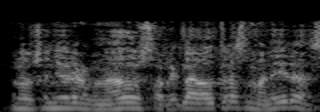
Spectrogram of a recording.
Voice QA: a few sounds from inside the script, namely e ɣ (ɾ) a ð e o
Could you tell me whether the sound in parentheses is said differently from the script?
yes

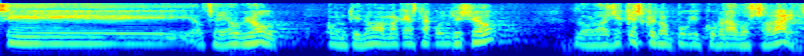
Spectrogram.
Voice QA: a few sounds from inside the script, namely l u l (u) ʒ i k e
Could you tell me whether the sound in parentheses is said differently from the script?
yes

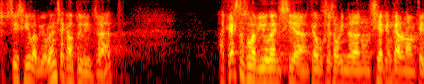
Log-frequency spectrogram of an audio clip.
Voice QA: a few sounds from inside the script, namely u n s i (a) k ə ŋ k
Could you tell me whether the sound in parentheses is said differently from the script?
no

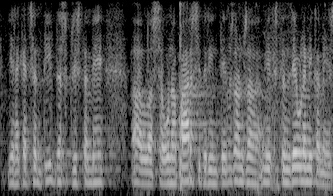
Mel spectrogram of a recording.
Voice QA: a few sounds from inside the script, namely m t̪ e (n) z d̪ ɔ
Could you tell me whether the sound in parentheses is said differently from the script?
yes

